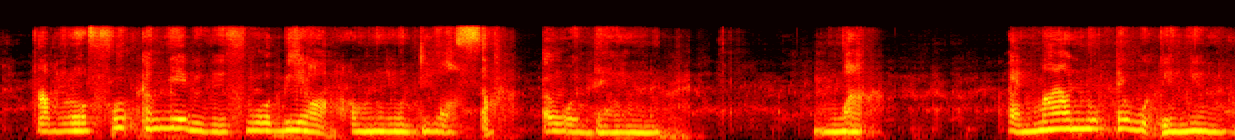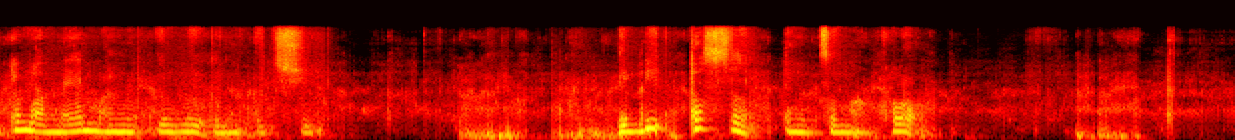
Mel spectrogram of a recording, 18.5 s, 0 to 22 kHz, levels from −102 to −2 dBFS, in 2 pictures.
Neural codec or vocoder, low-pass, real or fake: codec, 24 kHz, 1.5 kbps, HILCodec; 10.8 kHz; fake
